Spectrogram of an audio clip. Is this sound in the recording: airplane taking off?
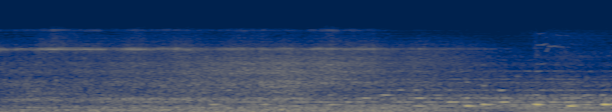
yes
